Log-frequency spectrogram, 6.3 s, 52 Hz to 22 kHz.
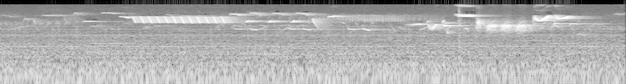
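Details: A male Common redstart (Phoenicurus phoenicurus) sings in spring about 20 feet away in Exmoor oak woodland: high, fast twittering phrases with buzzy trills, two bursts a few seconds apart, over soft background hiss.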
